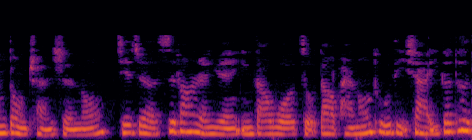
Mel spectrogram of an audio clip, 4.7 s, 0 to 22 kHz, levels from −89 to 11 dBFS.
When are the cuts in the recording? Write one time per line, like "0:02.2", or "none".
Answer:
0:01.1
